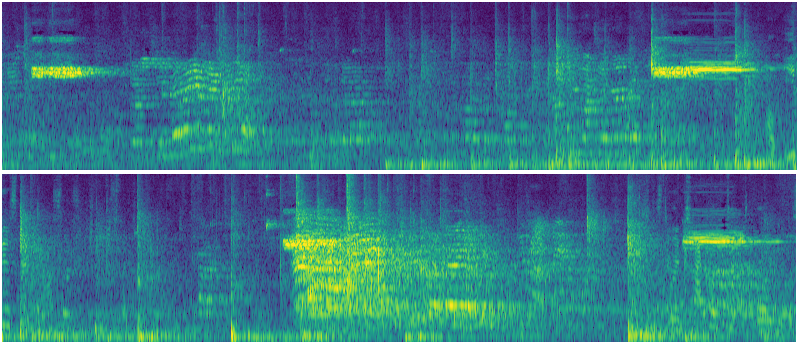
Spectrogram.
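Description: A volleyball is struck with sharp smacks in a large echoing gym.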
